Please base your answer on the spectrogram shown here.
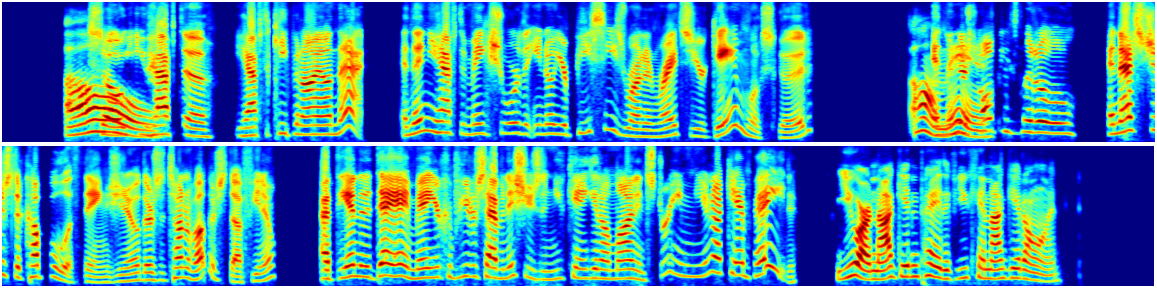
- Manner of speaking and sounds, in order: none
- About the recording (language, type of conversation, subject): English, unstructured, What hobby would help me smile more often?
